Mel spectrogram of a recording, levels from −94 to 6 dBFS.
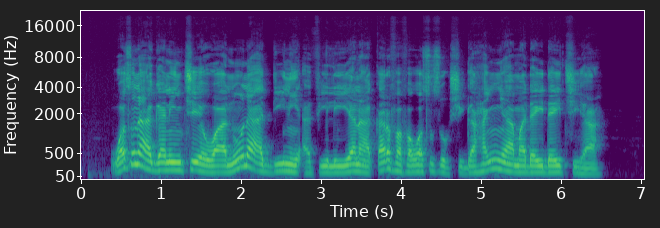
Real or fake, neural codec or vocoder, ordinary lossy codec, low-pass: real; none; none; 19.8 kHz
